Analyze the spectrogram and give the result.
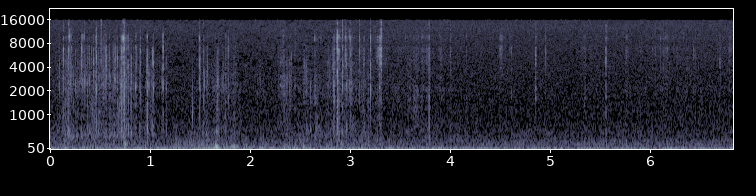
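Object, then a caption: Folded tissue-paper honeycomb. A hand-sized, folded purple tissue-paper honeycomb is fanned open and squeezed with fingertips. It gives soft, steady crinkling with scattered bright, sharp crackles over a quiet low rustle.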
